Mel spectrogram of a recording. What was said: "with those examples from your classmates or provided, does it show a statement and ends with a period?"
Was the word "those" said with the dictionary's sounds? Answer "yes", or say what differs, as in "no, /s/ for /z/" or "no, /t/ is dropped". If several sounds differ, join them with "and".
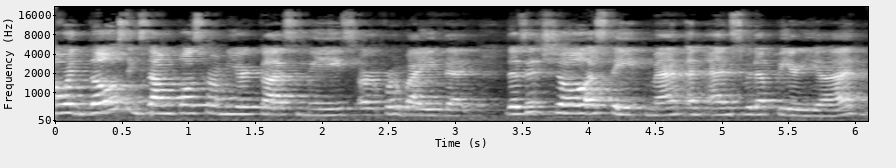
no, /s/ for /z/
